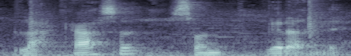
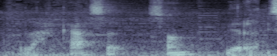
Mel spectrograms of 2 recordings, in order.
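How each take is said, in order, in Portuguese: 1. Os sons do S final são enfraquecidos ou omitidos. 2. Os sons do S final são enfraquecidos ou omitidos.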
